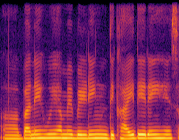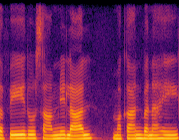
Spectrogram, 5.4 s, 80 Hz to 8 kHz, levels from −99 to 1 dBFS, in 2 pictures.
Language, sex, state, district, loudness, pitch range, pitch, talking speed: Hindi, female, Madhya Pradesh, Bhopal, -14 LUFS, 190-210 Hz, 200 Hz, 165 wpm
